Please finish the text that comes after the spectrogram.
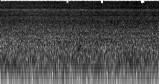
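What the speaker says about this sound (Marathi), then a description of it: "ते बघ ना इकडे लाटा बिटा कशा लागल्या." Sea waves wash onto the Konkan coast in a steady, loud broadband rush of surf that continues without a break.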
